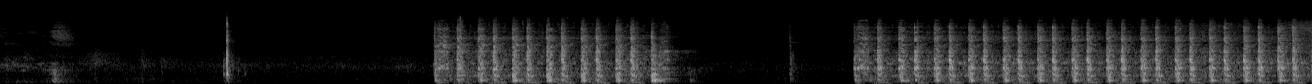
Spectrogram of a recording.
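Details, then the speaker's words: 2022 Can-Am Outlander 650 XT that would not restart after about 10 minutes off on the trail: two cranking bursts after the fuel pump connector was reconnected never catch. The 5 A fuel pump fuse keeps blowing, so no start. "it did not start and that 5 amp fuse is blowing as well"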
